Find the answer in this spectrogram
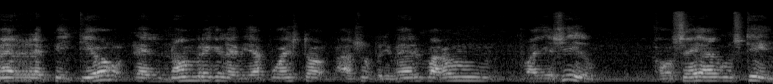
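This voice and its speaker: Audible room echo surrounds a man's fairly high voice. He speaks very slowly. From Colombian Caribbean coast, Atlántico (Sabanalarga). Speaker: interviewee recounting his life. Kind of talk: interview.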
